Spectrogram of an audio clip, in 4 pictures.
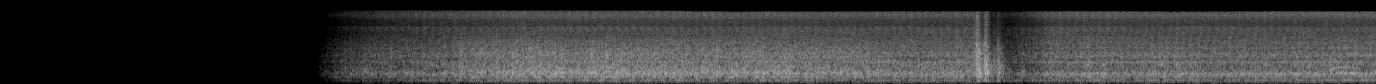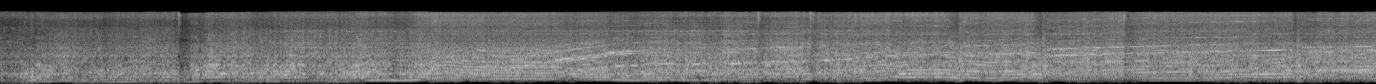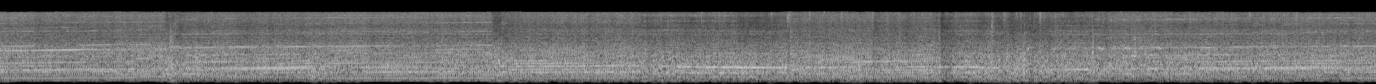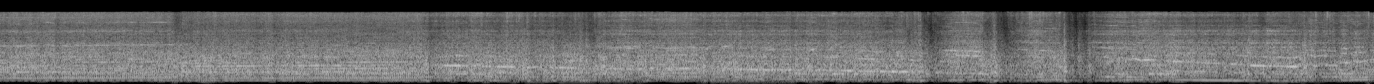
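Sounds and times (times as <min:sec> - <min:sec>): rally car engine revving: 0:03.7 - 0:55.0.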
